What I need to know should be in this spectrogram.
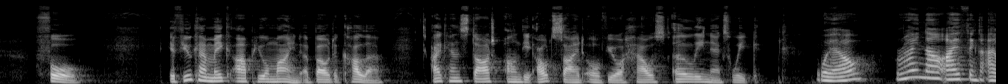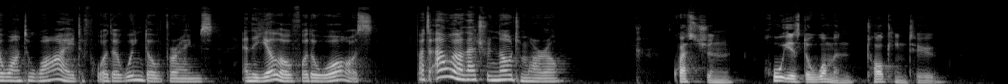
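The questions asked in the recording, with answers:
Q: Who is the woman talking to?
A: A house painter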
